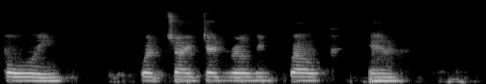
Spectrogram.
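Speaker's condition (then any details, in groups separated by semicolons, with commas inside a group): Aphasia; caused by functional neurological disorder, stroke ruled out, diagnosed first hospital day, FND intermittently affects walking; speech regained after practicing in hospital therapy, hospitalized twice, ice pack on forehead, fidget toys; lost speech suddenly on waking for about five months, writing skills also declined, used whiteboard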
